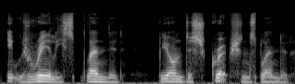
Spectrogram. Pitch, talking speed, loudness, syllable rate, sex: 115 Hz, 120 wpm, -19 LUFS, 4.8 syllables/s, male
